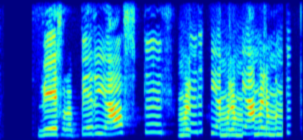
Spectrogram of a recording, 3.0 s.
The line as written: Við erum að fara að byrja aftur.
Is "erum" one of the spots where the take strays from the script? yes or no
yes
